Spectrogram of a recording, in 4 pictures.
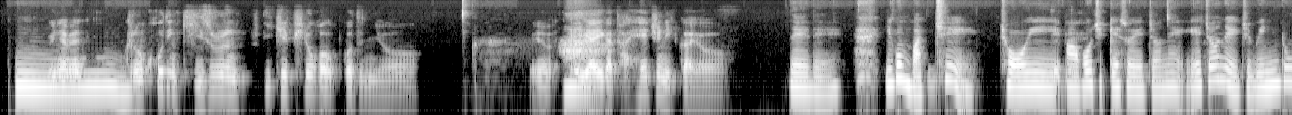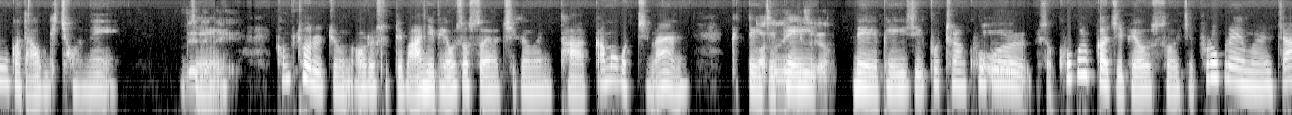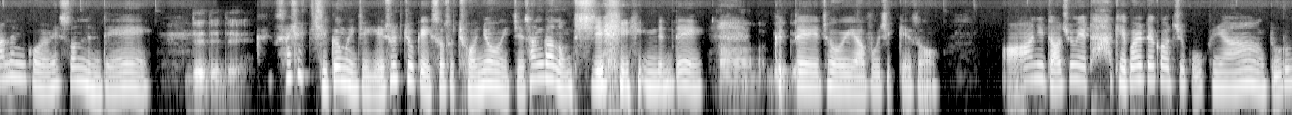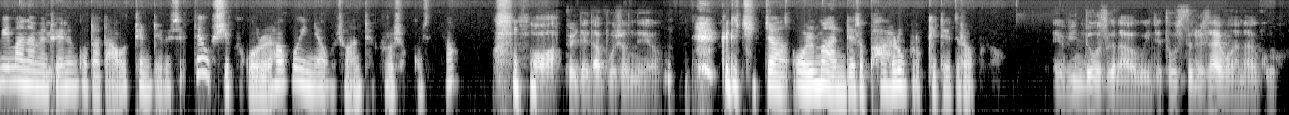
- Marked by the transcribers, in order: static; other background noise; sigh; distorted speech; tapping; laughing while speaking: "상관없이"; laugh
- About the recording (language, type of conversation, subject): Korean, unstructured, 새로운 기술은 우리 삶에 어떤 영향을 미쳤나요?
